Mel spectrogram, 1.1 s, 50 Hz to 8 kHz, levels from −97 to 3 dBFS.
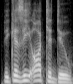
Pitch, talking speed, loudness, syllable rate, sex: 145 Hz, 270 wpm, -15 LUFS, 6.9 syllables/s, male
